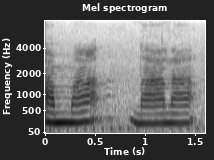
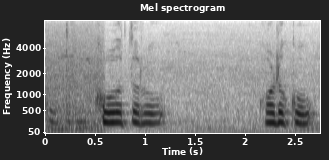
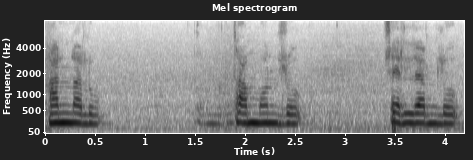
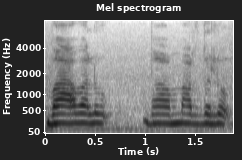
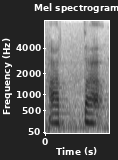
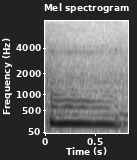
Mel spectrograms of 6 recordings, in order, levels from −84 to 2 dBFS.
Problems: constant background noise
